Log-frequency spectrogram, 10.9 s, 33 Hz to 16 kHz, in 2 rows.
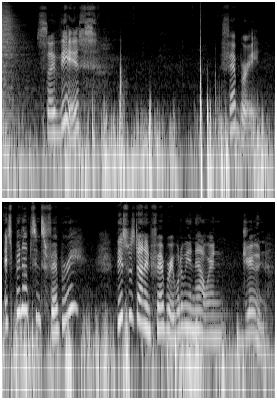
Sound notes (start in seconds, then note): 2.1 wind blusters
